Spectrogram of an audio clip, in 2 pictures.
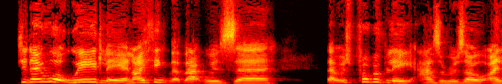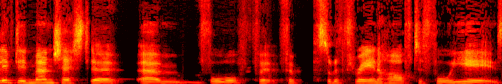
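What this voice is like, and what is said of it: Slight northern English Manchester accent. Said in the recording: “sounding a bit like you're north of England somewhere ... approaching Scotland, but your accent's coming, you're converging down towards the southeast ... somewhere like, I suppose, Yorkshire, Lancashire ... that little Manc twang”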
